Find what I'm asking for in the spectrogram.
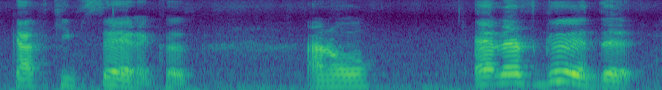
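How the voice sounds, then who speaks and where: Her fairly low voice has a sing-song lilt, a moderate pace, and a fairly bright tone. She's a grandmother in her fifties vlogging from home, chatty and rambling as she speaks directly to her audience.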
